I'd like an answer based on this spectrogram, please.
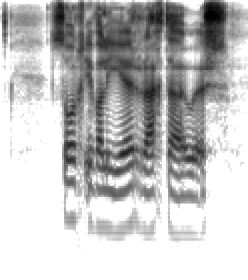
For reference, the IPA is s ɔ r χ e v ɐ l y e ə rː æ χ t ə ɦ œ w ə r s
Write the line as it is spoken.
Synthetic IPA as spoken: s ɔ r χ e v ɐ l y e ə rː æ χ t ə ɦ œ w ə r s

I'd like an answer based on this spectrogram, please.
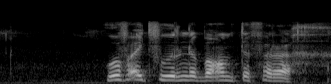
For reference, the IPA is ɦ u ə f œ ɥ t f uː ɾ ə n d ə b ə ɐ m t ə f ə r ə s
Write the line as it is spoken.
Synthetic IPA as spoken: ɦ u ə f œ ɥ t f uː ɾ ə n d ə b ə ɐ m t ə f ə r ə χ

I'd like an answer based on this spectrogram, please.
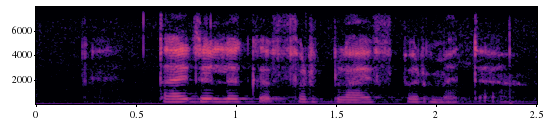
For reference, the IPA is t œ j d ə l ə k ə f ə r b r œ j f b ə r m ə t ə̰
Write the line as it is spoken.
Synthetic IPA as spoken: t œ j d ə l ə k ə f ə r b l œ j f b ə r m ə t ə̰

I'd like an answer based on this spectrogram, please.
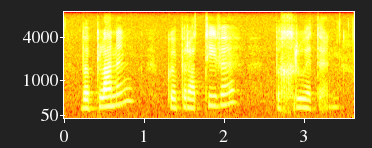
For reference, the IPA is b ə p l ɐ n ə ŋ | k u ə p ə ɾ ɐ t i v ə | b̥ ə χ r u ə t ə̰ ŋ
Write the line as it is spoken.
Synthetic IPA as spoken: b ə p l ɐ n ə ŋ | k u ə p ə ɾ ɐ t i v ə | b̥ ə χ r u ə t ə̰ ŋ

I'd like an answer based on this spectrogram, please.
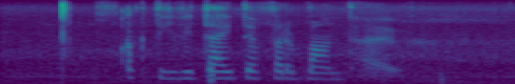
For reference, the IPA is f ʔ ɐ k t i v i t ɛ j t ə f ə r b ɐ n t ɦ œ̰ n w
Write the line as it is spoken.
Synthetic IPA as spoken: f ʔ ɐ k t i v i t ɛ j t ə f ə r b ɐ n t ɦ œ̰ w

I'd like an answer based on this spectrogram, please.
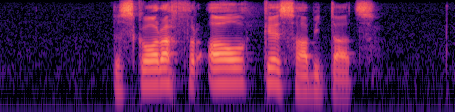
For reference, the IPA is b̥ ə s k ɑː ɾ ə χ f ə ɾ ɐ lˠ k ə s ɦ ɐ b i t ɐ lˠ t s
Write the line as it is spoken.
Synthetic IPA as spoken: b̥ ə s k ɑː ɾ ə χ f ə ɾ ɐ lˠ k ə s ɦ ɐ b i t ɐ t s

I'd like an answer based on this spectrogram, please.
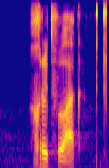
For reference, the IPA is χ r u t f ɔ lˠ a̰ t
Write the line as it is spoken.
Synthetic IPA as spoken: χ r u t f u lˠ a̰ k

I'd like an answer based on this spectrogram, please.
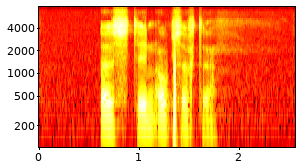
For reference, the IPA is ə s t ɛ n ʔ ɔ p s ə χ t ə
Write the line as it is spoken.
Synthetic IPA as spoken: ə s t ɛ n ʔ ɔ p s ə χ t ə

